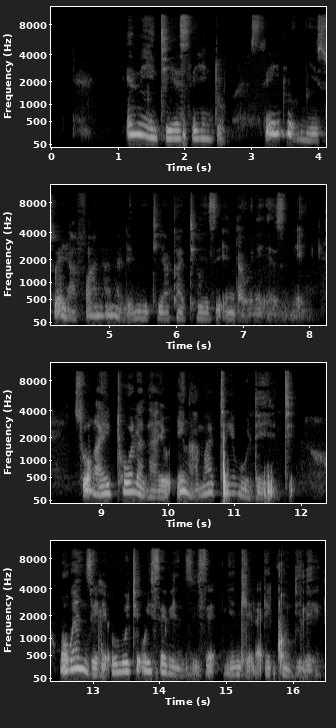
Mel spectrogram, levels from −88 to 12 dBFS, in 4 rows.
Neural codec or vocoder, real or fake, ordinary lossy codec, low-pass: vocoder, 22.05 kHz, 80 mel bands, WaveNeXt; fake; MP3, 48 kbps; 9.9 kHz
